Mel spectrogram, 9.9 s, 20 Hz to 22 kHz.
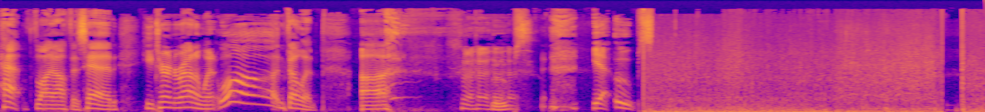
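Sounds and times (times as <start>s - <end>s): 
speech: 0.0s - 7.0s
wind buffeting a microphone outdoors on a boat: 6.5s - 9.8s.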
